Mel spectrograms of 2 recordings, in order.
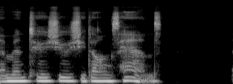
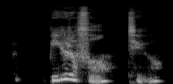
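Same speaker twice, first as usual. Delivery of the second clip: murmured; 3 semitones higher, 5 dB quieter than usual. Acted. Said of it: "Liang Yuan murmured".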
